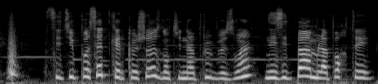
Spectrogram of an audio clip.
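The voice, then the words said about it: Southern French accent. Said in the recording (French): “j'ai l'accent du sud qui est sorti, je crois.”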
